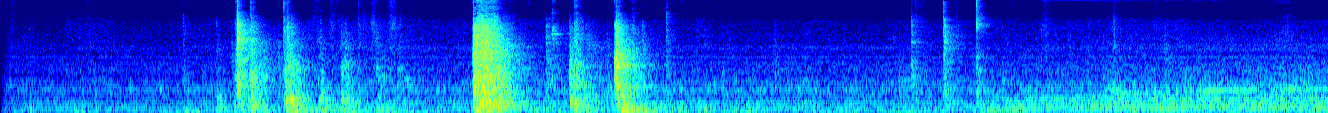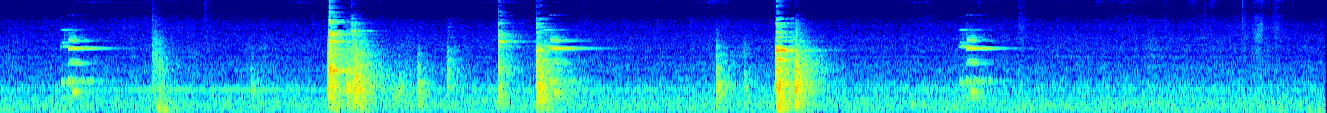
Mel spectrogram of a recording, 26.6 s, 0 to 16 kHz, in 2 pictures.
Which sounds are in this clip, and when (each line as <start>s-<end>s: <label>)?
2.3s-6.8s: microwave
9.4s-26.6s: microwave
13.7s-14.3s: phone ringing
14.7s-16.1s: wardrobe or drawer
16.5s-18.7s: cutlery and dishes
18.7s-19.1s: phone ringing
20.4s-21.8s: cutlery and dishes
22.7s-23.4s: phone ringing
